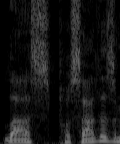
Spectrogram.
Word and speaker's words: Las Posadas: And we go into this almost storyboard type presentation of Las Posadas. Am I saying that correctly? – Yeah. I believe so, yeah.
